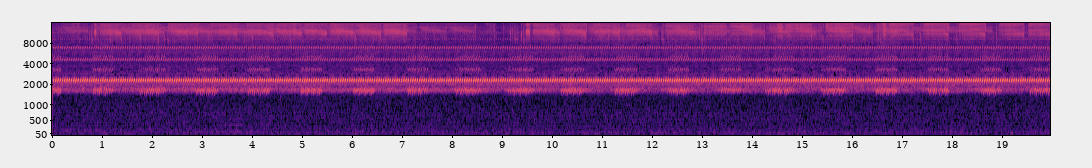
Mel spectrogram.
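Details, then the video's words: Willamette Valley, Oregon tree cricket chorus: an unbroken shrill trill holds steady throughout, with softer pulsed chirps from further insects repeating roughly every second beneath it. "Tree cricket chorus"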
